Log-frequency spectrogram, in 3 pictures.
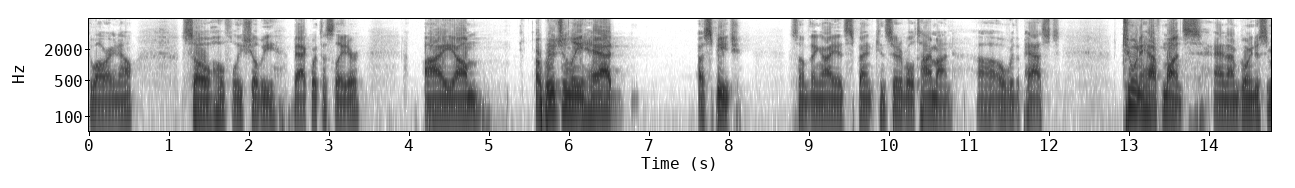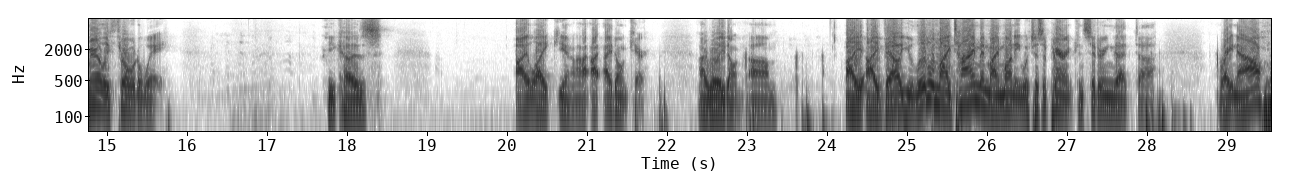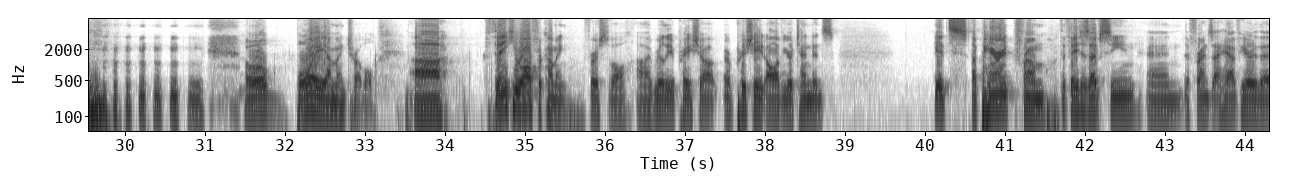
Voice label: keynote; notacon 2005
